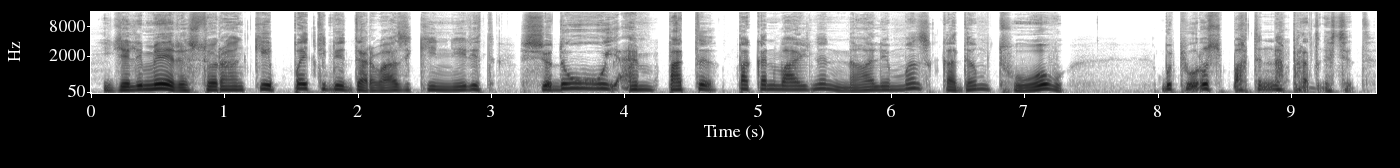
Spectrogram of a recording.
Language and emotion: Kashmiri, disgusted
